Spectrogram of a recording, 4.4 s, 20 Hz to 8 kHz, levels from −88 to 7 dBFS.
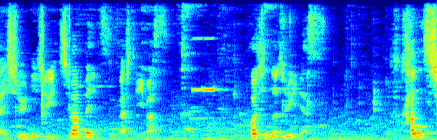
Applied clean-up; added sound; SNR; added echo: classical method log-MMSE.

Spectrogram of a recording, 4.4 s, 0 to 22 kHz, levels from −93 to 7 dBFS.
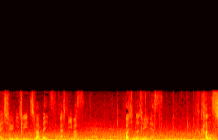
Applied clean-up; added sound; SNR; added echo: none; none; none; none.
